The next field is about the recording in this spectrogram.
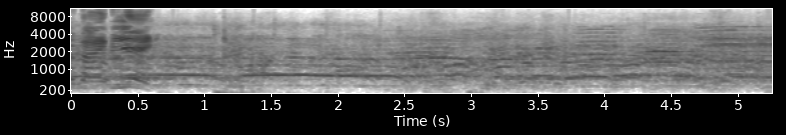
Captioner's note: crowd chattering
